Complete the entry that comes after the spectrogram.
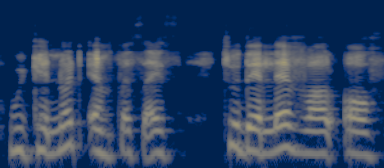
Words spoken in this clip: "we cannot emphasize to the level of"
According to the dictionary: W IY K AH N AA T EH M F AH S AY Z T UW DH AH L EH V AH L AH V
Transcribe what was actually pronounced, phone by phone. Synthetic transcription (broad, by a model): W IY K AH N AA T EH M F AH S AY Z T UW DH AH L EH V AH L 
